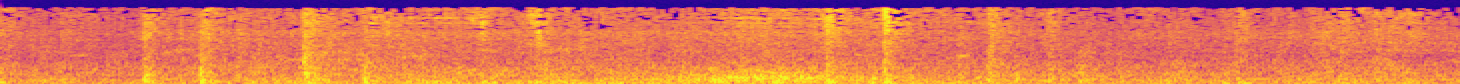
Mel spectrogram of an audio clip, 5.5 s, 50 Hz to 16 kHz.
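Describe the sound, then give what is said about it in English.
A passenger train rolls along with a steady, loud low rumble, broken by irregular sharp clicks and clacks from the wheels over the rails. No one speaks. “In the interest of efficiency and punctuality, I should also inform you the train is now running approximately 11 minutes late.”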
